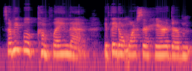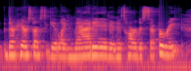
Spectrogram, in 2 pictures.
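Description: Woman rambling casually to her viewers, bit stuffy from allergies, voice on the higher side. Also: steady tone, moderate pace, slight background noise. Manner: chatty, rambling, laughs often. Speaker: vlogger. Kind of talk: casual chat to camera.

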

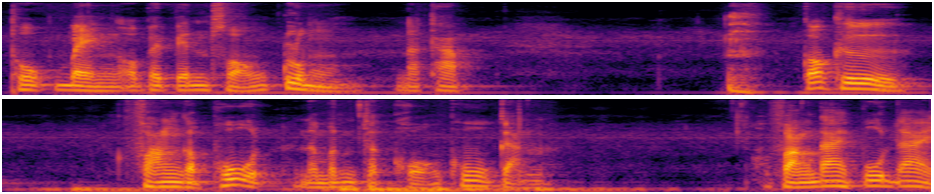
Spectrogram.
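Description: A man's voice: on the low side, measured pace, pauses often, darkish tone, slightly rough. A man hosting his channel, talking casually and rambling, with many fillers, repeated words and polite particles. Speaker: channel host sharing his language-learning path. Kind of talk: casual talk to camera.

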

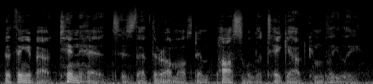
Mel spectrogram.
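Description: Gravelly, very deep teddy bear detective, curt and bossy. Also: male voice, fairly even intonation, quick pace, slight background noise. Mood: sardonic.

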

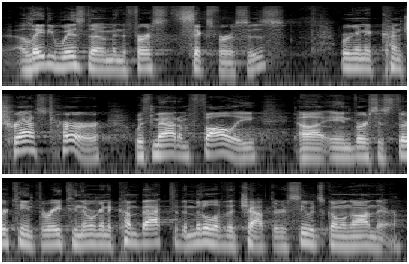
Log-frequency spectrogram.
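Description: A man in his thirties, a pastor, speaks in a slightly high, fairly bright voice as he preaches on a church stage to a seated congregation. Teacherly in manner, he helps listeners picture scenes, with some restarts, and the church's long hall reverb carries his voice.

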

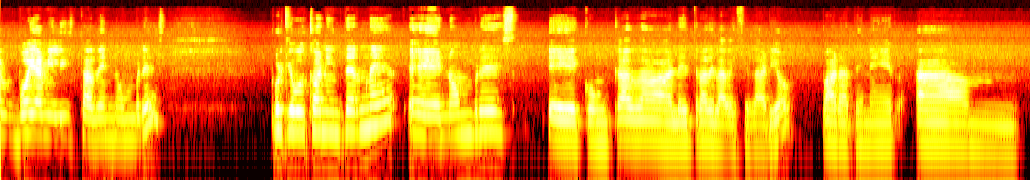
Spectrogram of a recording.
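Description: A young woman, chatting excitedly and reading game options aloud as she plays. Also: mid-range voice. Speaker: gameplay commentator. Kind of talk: casual let's-play commentary.

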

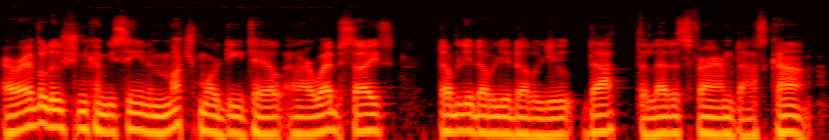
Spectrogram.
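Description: A man reading a scripted, formal narration in a measured way. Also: deep voice, fairly even intonation, a little mellow.

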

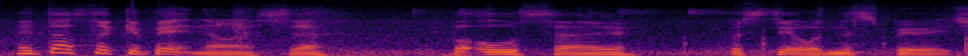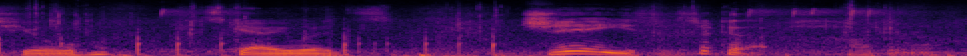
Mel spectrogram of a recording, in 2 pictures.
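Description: Lowish in pitch and animated at a normal speed, this vlog host films himself on a handheld camera while walking through muddy woods. He speaks casually, hesitating and interrupting himself, with noisy outdoor audio.

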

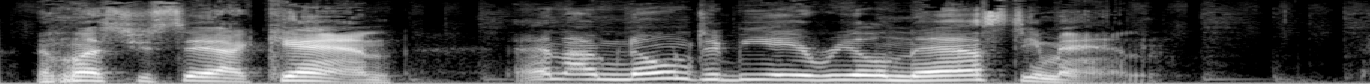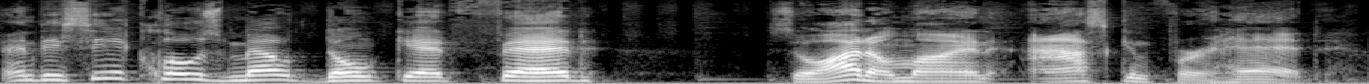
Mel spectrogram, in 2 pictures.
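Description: Deadpan man reciting lyrics, lively pitch. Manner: mock-serious, dry commentary between lively recited lines. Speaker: podcast host. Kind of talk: deadpan comic reading of rap lyrics.

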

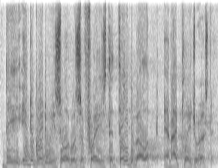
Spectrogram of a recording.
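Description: A man's voice: medium pitch, animated, normal speed, gravelly. A man answering questions as the honored guest at an onstage dinner interview, wry and joking. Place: large banquet hall. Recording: echoey banquet hall.

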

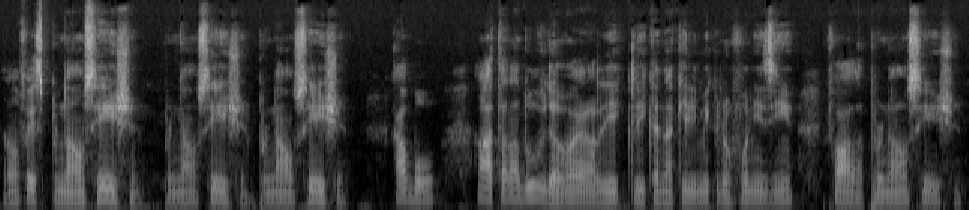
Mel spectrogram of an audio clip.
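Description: A man with a Brazilian Portuguese accent teaching an online lesson in a chatty way, often ending lines with little tag questions and stretching example words out slowly. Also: medium pitch, steady tone, a little mellow, no echo. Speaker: English teacher. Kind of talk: casual online video lesson.

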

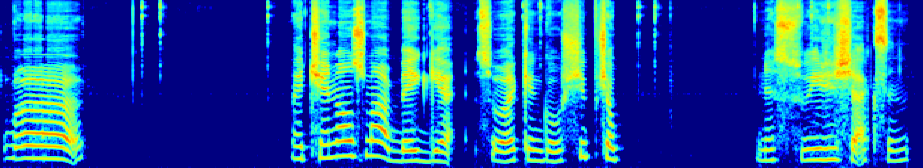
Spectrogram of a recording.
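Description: A woman's voice: on the high side, slow, pauses often. A woman giving casual gameplay commentary, rambling and chatty as she talks straight to her viewers. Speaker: gaming video creator.

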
